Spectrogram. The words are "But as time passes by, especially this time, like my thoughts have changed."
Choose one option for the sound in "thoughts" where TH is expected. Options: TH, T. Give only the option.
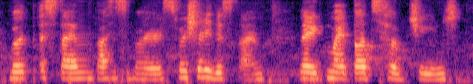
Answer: T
